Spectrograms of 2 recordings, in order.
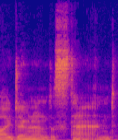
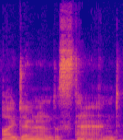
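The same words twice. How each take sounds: First: The t in don't is dropped entirely. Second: The same.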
